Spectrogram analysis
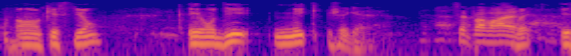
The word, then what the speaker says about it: Mick Jagger: monsieur en question et on dit Mick Jagger.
